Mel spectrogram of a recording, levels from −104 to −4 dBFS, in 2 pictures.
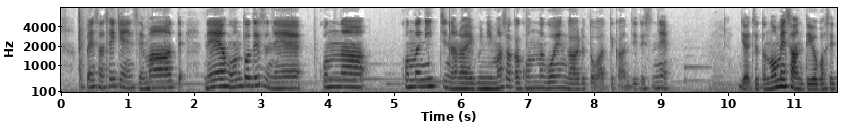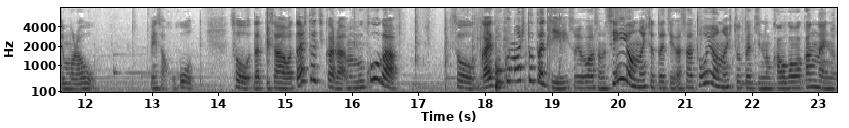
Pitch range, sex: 190-255 Hz, female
